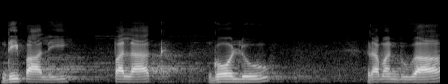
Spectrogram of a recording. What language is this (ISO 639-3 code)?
hin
